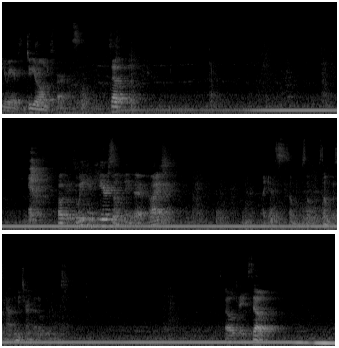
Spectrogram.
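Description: A young man speaks calmly to an audience in an echoing hall.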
